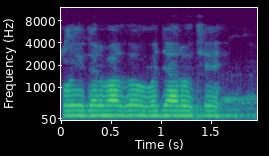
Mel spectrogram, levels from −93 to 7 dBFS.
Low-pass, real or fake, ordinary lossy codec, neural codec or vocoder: 7.2 kHz; real; Opus, 24 kbps; none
